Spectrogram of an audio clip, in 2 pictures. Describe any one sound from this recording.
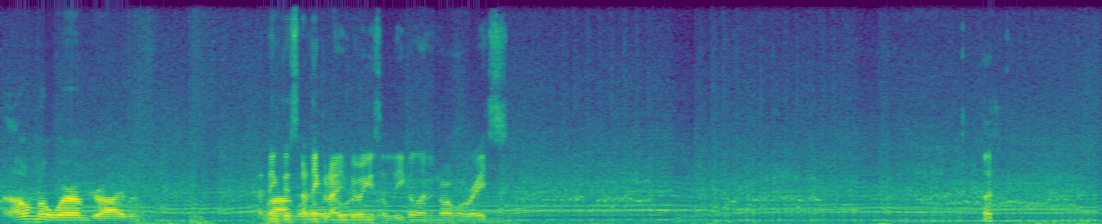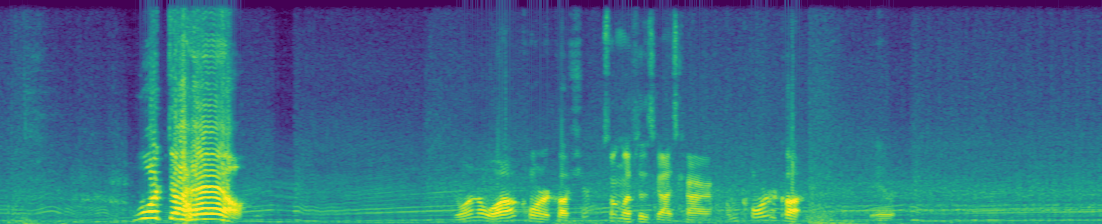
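Racing car engines roar steadily at high revs.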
